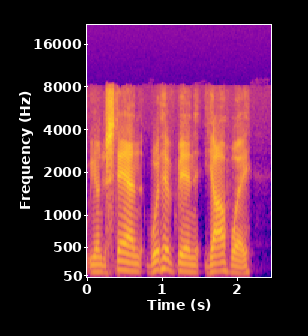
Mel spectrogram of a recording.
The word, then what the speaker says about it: Yahweh: In other words, if we put it in English, as we would most rightly pronounce it, Yahweh or Yahweh. What's the difference? There is no difference. Just to explain this, the Hebrew consonant W, when it would come into English, would come into English as a V.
